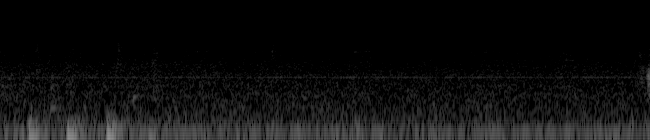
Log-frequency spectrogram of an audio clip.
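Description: Footsteps shuffle across a floor nearby.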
